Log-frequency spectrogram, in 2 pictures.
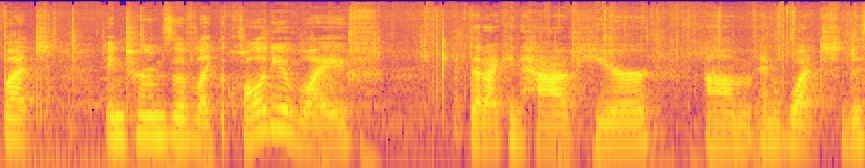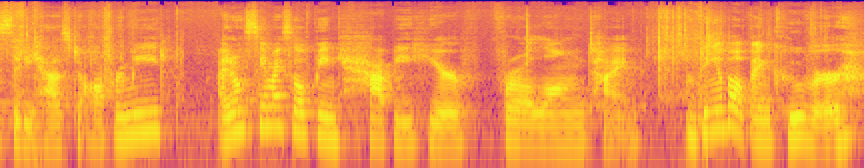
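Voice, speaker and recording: Lady rambling away while repotting plants, kinda low voice, lots of "like". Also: unhurried, fairly bright tone, slight background noise. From Canada. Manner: chatty, rambling, frequent "like" fillers. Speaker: plant vlogger. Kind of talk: casual chat while repotting. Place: indoor plant room, shelves of plants. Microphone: camera on desk, medium framing.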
